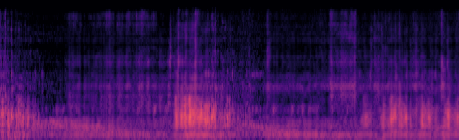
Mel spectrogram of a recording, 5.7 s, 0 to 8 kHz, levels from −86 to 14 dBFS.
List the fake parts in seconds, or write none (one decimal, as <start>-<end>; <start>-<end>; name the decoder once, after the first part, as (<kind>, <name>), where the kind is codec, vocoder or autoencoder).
0.7-2.6 (vocoder, Vocos); 3.3-5.7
